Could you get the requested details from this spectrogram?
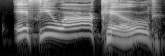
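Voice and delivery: slow, high-pitched mock reasoning; drawn-out bully's taunt; cruel Ernie, taunting. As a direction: toy with the victim. Ernie taunts the tied boy.

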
